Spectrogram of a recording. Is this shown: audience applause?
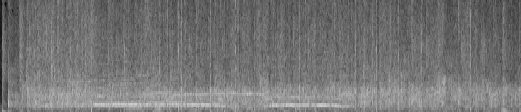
yes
